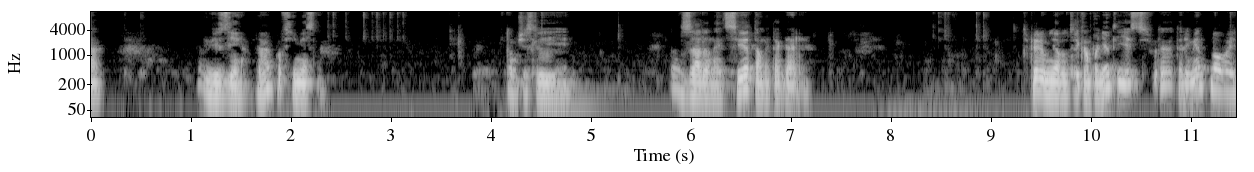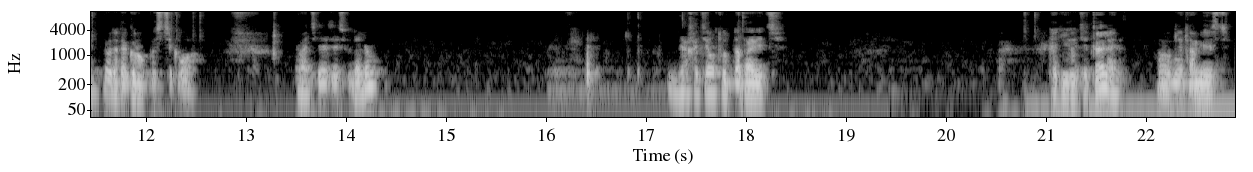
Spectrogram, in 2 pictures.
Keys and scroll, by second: 3.5 b, 5.5 space, 5.7 Escape, 7.1 ctrl+s, 13.1 Delete, 21.4 space, 22.2 l.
